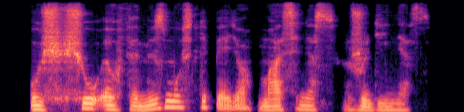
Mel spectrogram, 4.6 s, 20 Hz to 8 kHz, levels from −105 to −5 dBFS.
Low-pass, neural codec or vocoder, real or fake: 7.2 kHz; vocoder, 44.1 kHz, 80 mel bands, Vocos; fake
